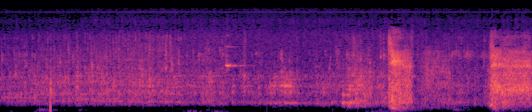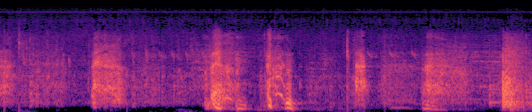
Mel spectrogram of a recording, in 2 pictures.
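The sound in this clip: Water splashing as a person washes and wets their head outdoors: irregular bursts of splashing and pouring, several of them, each short and fairly loud, separated by quieter pauses.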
